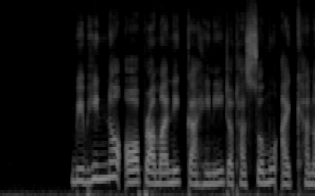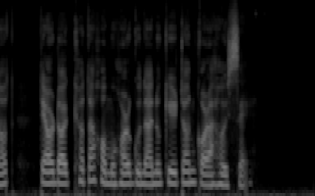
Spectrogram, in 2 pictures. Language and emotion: Assamese, neutral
